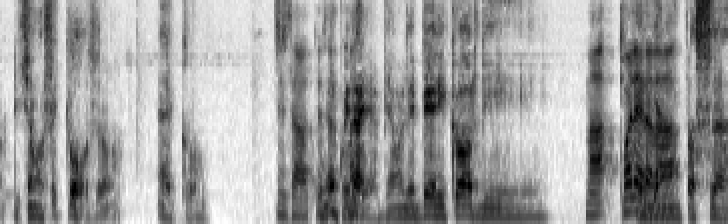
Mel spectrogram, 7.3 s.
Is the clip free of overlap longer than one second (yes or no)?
yes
